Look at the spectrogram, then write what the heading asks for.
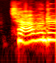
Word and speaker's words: Chavender: Chavender is spelled lavender but with a ch at the beginning.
